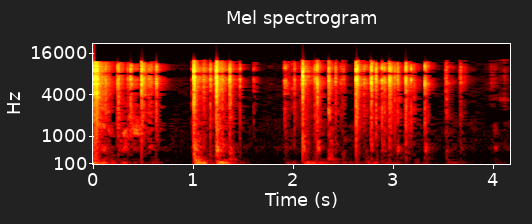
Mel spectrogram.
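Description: Typing on a computer keyboard: quick runs of key clicks broken by short pauses, one near the start and another just before the midpoint.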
